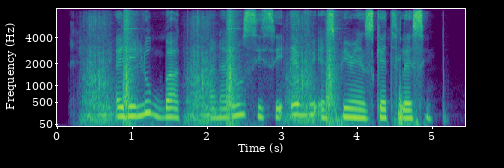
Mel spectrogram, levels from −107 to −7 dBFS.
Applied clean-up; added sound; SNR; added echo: none; Cutlery, silverware / Drawer open or close; 7 dB; none.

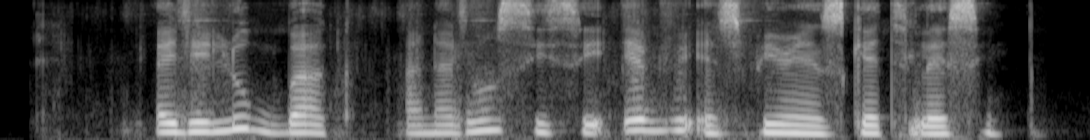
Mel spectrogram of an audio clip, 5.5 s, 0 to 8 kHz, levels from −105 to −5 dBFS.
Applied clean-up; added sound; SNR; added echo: neural separator model SepFormer DNS4.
